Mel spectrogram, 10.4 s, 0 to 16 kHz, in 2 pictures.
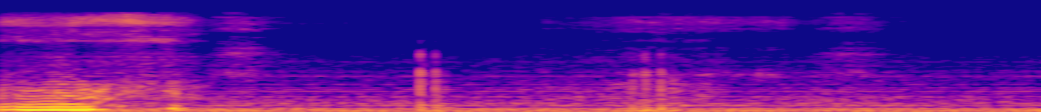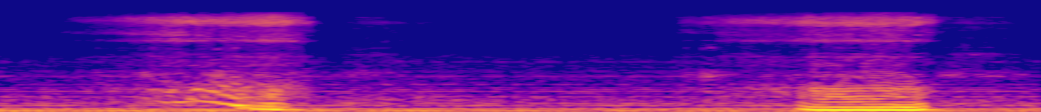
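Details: Three loud, low, rumbling snores in about ten seconds with quiet breathing between, faint background music; loud snoring recorded July 26 2017.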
